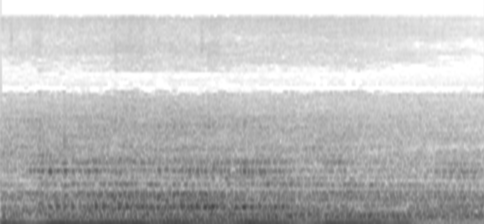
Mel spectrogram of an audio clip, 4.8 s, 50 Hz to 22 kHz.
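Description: JCB 3DX backhoe loader's diesel engine running steadily as the backhoe arm digs and lifts soil: a loud, low drone that eases slightly near the end.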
